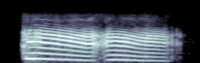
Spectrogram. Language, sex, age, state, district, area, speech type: Dogri, female, 30-45, Jammu and Kashmir, Udhampur, urban, conversation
